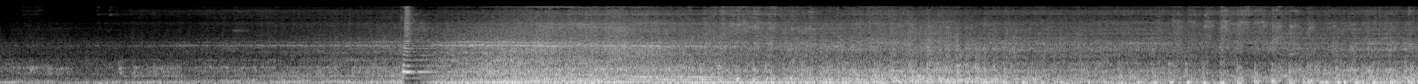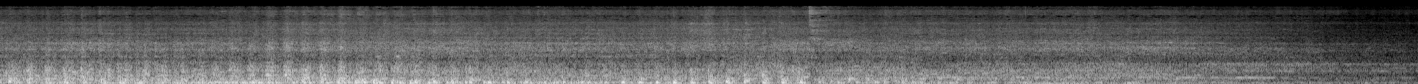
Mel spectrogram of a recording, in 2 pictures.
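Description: A Class 66 diesel freight locomotive approaching and passing, with a sharp click about four seconds in. A long rake of open box wagons follows, their wheels clattering rhythmically over the rails, then fading as the train draws away near the end.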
